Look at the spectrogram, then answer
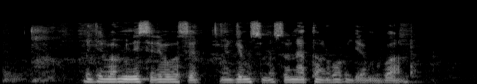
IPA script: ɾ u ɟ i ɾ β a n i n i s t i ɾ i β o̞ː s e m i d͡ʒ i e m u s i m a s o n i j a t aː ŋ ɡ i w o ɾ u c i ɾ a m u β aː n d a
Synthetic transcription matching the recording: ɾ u ɟ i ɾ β a m i n i s t i ɾ i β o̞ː s e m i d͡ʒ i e m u s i m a s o n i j a t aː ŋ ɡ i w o ɾ u ɟ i ɾ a m u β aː n d a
